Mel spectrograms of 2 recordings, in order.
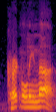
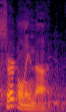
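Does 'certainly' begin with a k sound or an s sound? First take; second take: k sound; s sound. First: The first word begins with a k sound. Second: The first word begins with an s sound. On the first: The speaker calls it wrong. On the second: The speaker calls it right.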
